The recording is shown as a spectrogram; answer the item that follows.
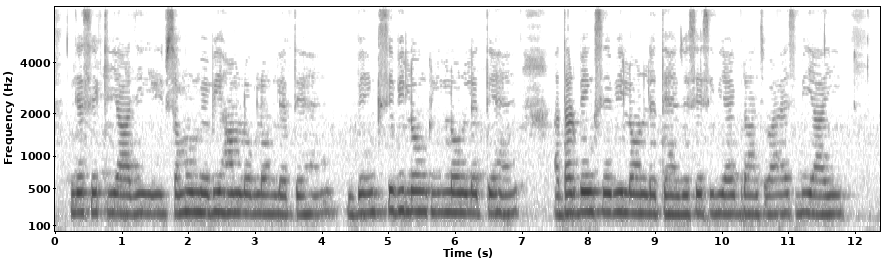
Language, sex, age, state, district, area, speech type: Hindi, female, 45-60, Bihar, Madhepura, rural, spontaneous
